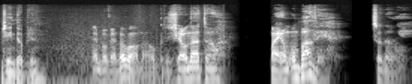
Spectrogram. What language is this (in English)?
Polish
